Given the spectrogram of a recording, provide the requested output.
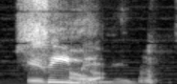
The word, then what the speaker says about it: Seaman: Seaman. – I was trying to get a bit for that. Yeah, Canyon Seaman. – No, it's pronounced exactly like you think it is. Exactly how it looks.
